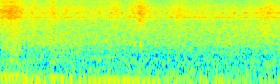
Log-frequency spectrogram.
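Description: A steady low mechanical hum, like a motor or engine running, over an even background of market noise.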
